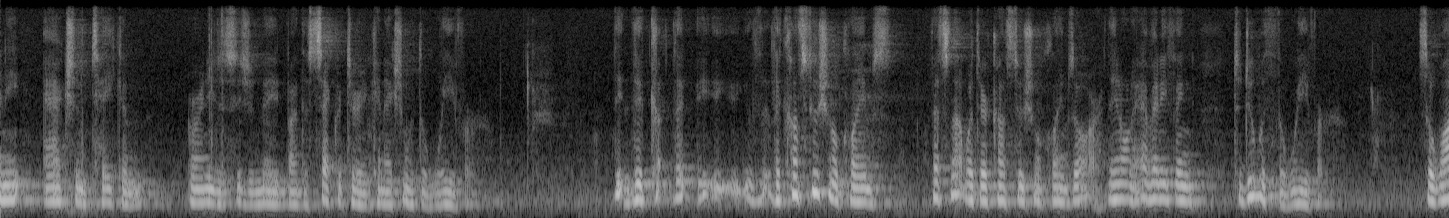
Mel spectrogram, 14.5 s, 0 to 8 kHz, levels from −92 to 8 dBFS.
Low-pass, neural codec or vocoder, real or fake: 7.2 kHz; none; real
